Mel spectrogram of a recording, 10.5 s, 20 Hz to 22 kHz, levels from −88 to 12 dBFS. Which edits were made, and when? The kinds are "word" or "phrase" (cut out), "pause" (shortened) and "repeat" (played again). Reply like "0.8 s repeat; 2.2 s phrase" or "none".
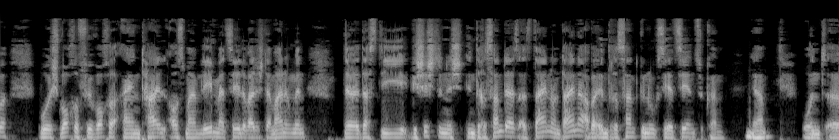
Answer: none

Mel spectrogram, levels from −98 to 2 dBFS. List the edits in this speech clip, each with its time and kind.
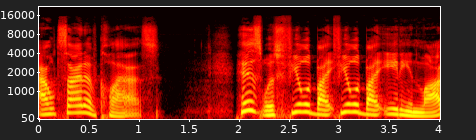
2.2 s word; 2.9 s repeat

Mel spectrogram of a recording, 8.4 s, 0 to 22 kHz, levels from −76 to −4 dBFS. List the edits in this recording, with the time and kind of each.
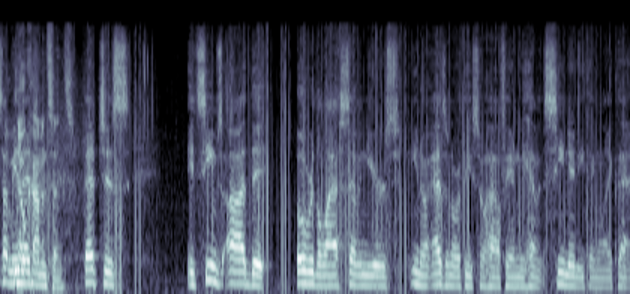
none

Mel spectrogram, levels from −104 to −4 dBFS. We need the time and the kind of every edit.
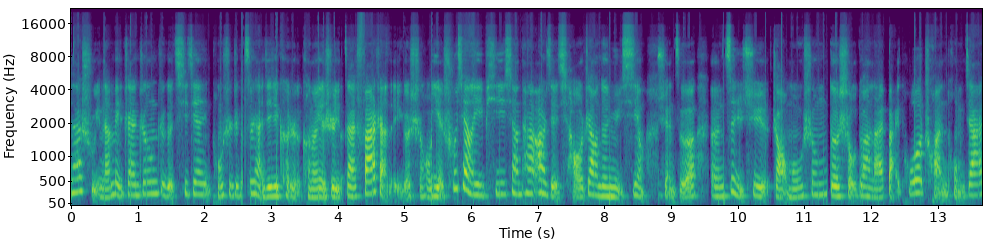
2.1 s word; 9.5 s pause

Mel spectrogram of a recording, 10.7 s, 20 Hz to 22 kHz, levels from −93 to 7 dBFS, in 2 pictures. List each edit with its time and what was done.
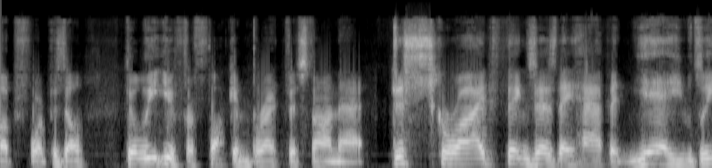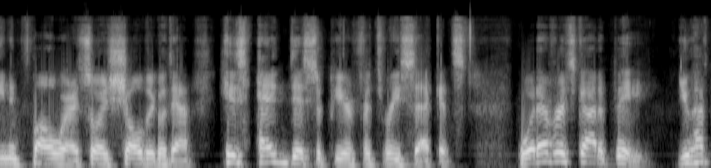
2.8 s pause

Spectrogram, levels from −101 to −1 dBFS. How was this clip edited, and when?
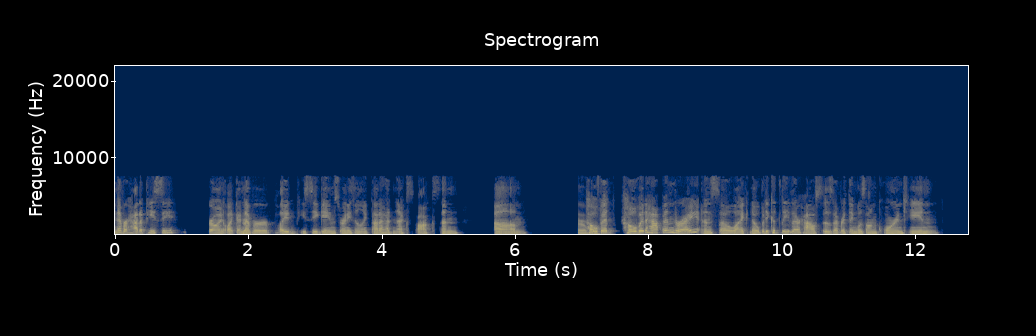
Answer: none

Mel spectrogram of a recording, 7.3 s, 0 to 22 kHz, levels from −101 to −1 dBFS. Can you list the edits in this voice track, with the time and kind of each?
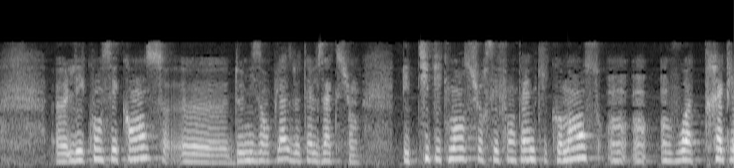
3.9 s pause

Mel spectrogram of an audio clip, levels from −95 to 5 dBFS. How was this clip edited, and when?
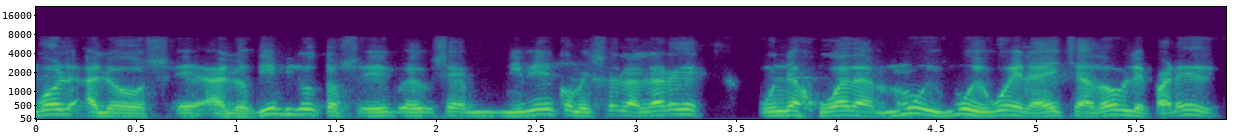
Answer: none

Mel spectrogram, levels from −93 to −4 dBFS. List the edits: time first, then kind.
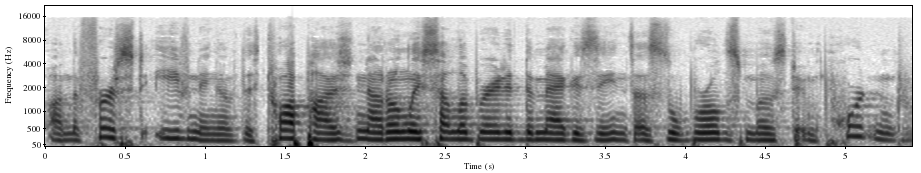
1.3 s word; 1.9 s word; 3.6 s word

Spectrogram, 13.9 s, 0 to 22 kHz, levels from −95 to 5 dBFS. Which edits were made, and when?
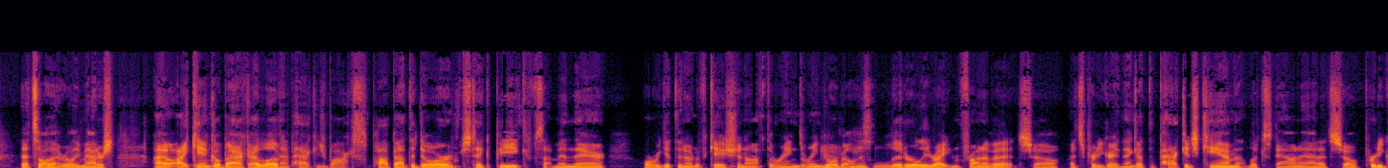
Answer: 2.8 s word; 8.0 s phrase; 10.6 s pause

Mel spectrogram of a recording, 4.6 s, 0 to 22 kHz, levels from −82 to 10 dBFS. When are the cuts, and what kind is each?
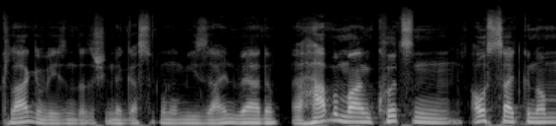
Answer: none

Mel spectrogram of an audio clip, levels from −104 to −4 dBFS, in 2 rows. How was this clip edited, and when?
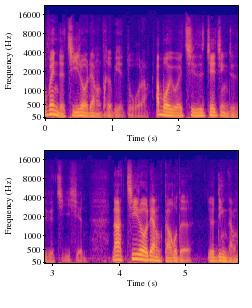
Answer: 1.6 s pause

